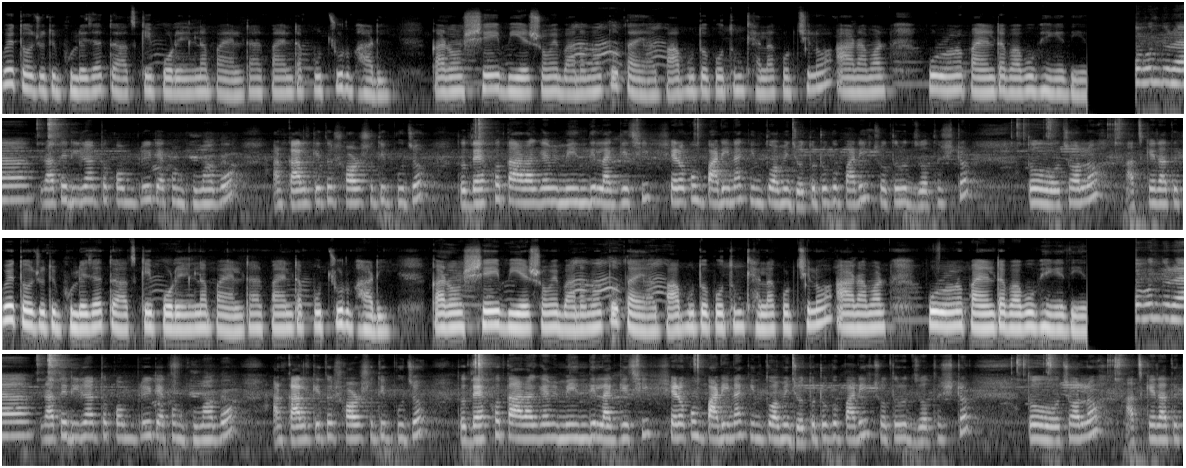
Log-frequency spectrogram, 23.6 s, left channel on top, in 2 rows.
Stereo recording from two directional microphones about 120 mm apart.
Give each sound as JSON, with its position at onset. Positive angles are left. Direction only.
{"t": 0.0, "sound": "a woman's voice", "side_deg": -30}
{"t": 5.6, "sound": "speech", "side_deg": -50}
{"t": 6.2, "sound": "a woman's voice", "side_deg": -30}
{"t": 9.6, "sound": "a woman's voice", "side_deg": -35}
{"t": 11.3, "sound": "a woman's voice", "side_deg": -5}
{"t": 14.5, "sound": "a woman's voice", "side_deg": -5}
